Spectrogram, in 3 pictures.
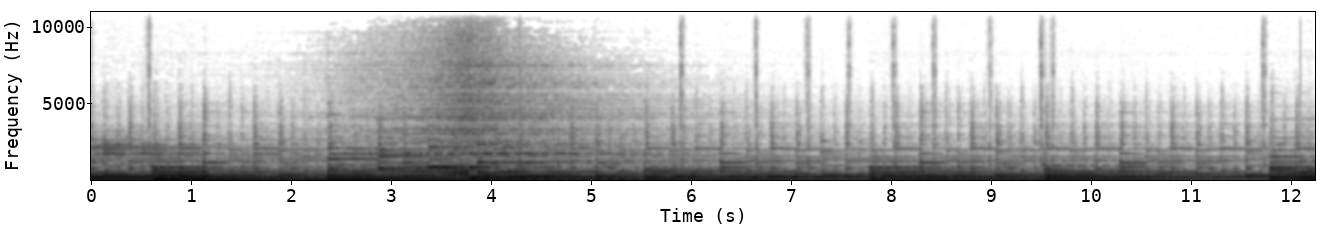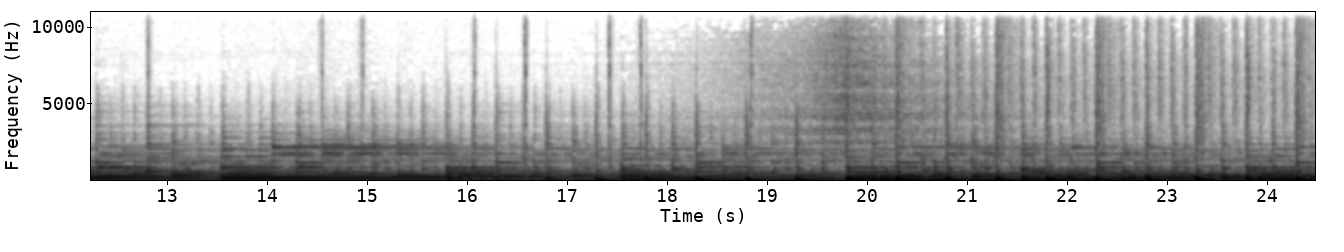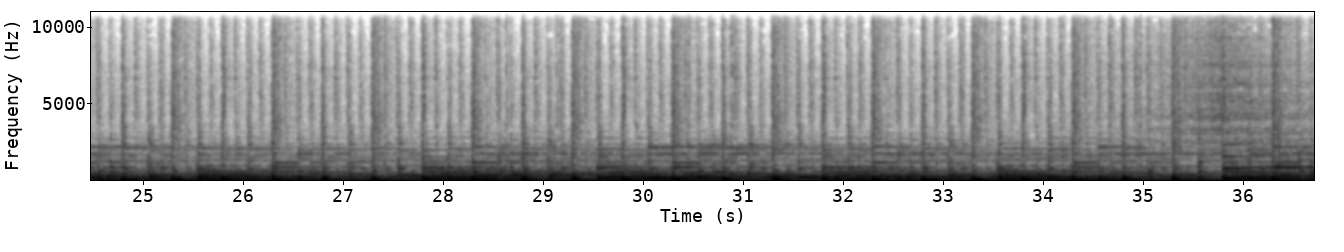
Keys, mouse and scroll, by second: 0.0 click, 2.1 0, 3.4-4.3 scroll down 7, 4.3-5.9 drag, 6.7 click, 9.6 drag, 10.6 a, 11.1 s, 12.1 g, 13.3 scroll up 4, 13.7 Tab, 15.0 click, 16.6-18.1 drag, 18.1-18.6 scroll down 2, 19.8-20.9 drag, 22.3 ctrl+i, 22.7 h, 23.1 click, 23.5-23.9 shift+middle drag, 23.9-24.4 scroll up 2, 24.4 Tab, 25.6 a, 27.4-29.8 drag, 32.2 click, 33.0 click, 34.7 shift+click, 35.0 shift+click, 36.0 shift+click, 36.1 middle click.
